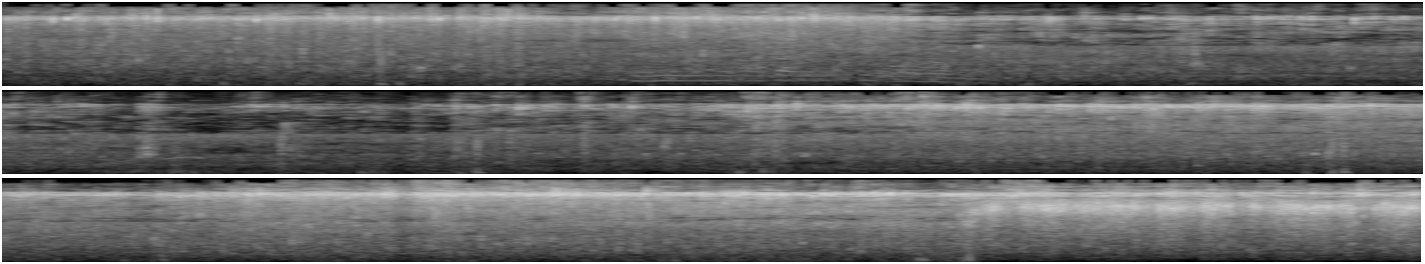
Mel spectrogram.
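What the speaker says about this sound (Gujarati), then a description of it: "જો અહીં અહીંથી તો બહુ એટલે બહુ પાણી આવે છે" A monsoon hill stream on Datar hill near Junagadh rushes steadily downhill, making a continuous broad roar of flowing water up close, with a brief voice heard faintly early on.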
